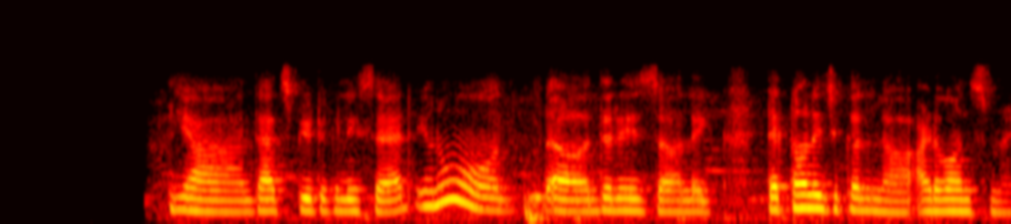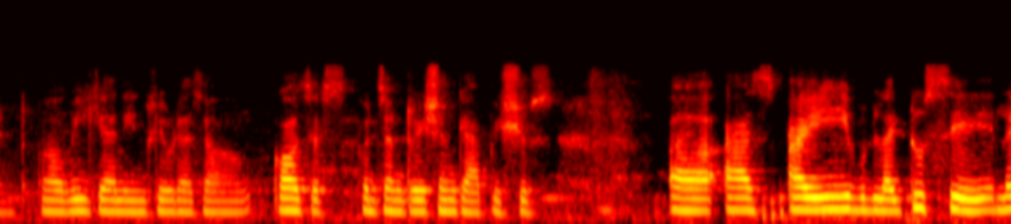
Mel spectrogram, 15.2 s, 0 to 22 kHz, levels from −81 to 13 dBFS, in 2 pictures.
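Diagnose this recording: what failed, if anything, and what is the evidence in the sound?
Nothing failed: the speech shows only the light, band-limited character of the AMR wideband (HD Voice) codec, consistent with one of its upper modes around 15.85 kbit/s, and no stage in the chain leaves a defect.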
